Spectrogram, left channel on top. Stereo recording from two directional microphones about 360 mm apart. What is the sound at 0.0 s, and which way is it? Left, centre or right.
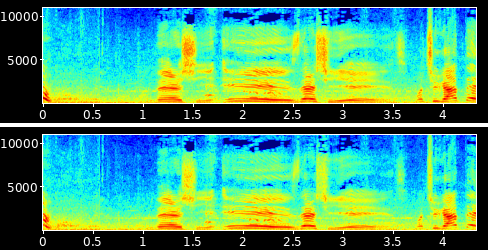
Vehicle, centre.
